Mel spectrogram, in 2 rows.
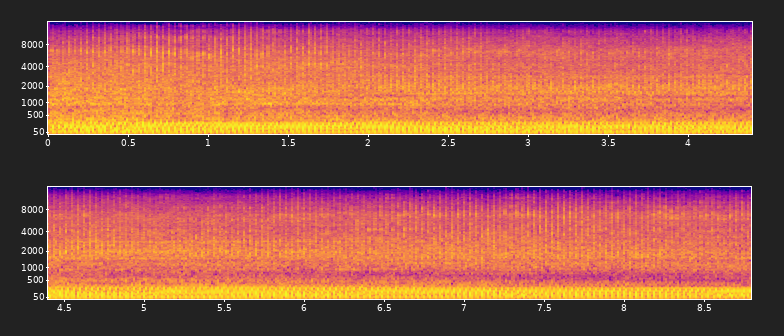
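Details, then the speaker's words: Snapper Yard Cruiser zero-turn mower with 42-inch cut, revived after a mouse nest, mowing heavy grass: steady, even engine drone holding speed, no misses or knocks, no smoke, didn't get too hot on a mild day; normal running under load. "Doesn't seem to smoke or anything. Seemed like a pretty good runner. Didn't get too hot."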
